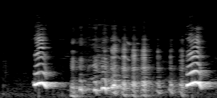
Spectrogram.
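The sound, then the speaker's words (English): A voice imitates a spotted deer alarm call: two sharp, high, shrill barks about two seconds apart, with a burst of laughter filling the gap between them. “What does a spotted deer alarm call sound like?”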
